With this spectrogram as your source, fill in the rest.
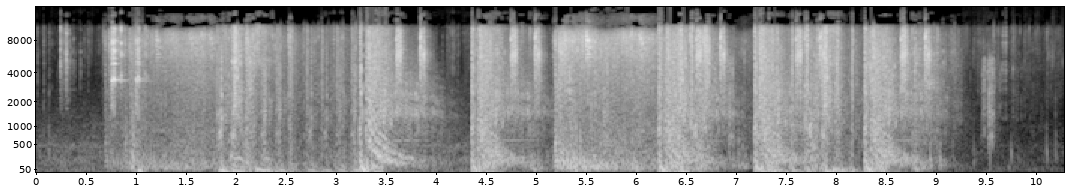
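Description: A shotgun fires in loud, quick blasts.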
